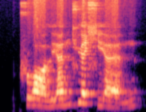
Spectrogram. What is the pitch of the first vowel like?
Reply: low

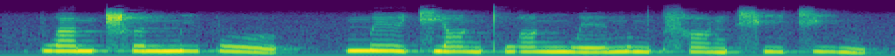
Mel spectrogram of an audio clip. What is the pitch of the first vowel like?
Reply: high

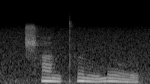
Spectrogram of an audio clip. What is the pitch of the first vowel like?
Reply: falling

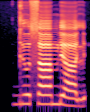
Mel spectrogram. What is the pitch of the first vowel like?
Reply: high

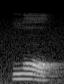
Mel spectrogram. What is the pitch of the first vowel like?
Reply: falling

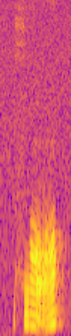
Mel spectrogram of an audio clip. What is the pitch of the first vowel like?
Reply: low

